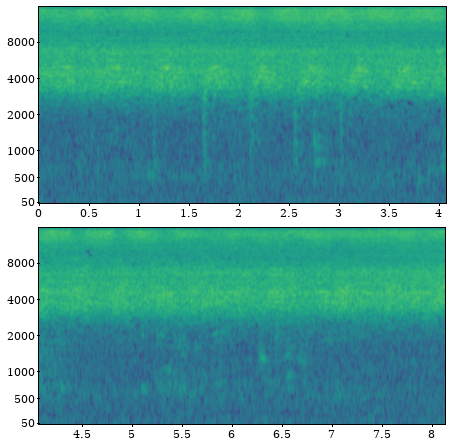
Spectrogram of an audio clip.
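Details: Summer cicada chorus over a school playground, a continuous bright high-pitched buzzing wall of sound that stays even throughout, with a few faint ticks and low distant rumble underneath.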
